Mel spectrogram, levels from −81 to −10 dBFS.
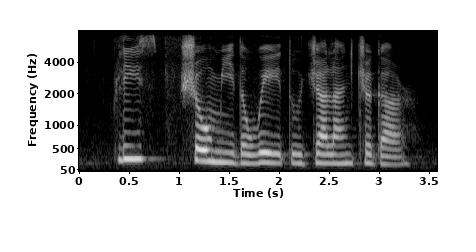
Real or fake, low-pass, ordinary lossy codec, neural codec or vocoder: real; 7.2 kHz; none; none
